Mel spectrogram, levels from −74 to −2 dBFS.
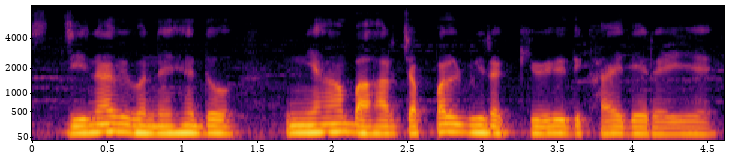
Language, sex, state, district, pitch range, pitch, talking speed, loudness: Hindi, male, Uttar Pradesh, Lucknow, 110-120 Hz, 110 Hz, 195 wpm, -17 LUFS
